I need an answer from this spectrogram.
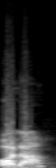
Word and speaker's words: hola: whom you're familiar so hola repeat hola remember in spanish that the h is silent so you would never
